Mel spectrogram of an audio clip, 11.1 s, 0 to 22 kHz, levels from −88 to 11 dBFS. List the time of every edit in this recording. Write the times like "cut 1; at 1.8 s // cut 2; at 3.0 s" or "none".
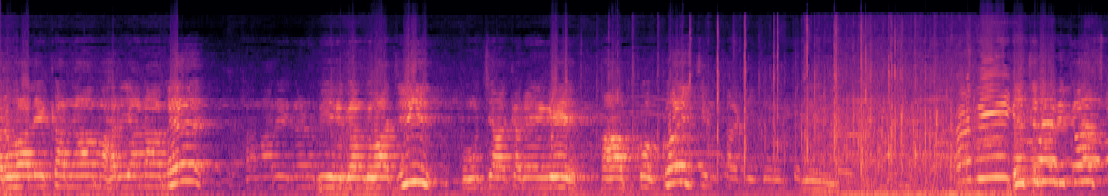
none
